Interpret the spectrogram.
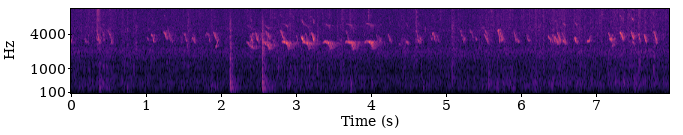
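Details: Chicks in their first week of life in a brooder, a mix of Ameraucanas, Buff Orpingtons, Rhode Island Reds, Barred Plymouth Rocks and Black Australorps, giving many high, short overlapping peeps with scattered knocks and taps.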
